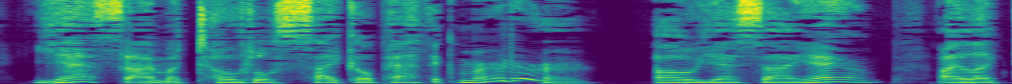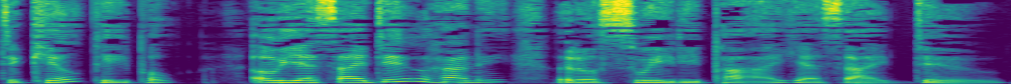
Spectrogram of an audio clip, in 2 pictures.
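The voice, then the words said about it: High-pitched cooing baby voice. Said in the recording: “talking in a high-pitched baby voice ... cooing”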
